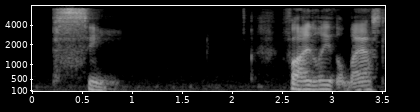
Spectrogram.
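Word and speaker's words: ψι: And this is a combination of P and S. Ps. The name of this letter is Psi.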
